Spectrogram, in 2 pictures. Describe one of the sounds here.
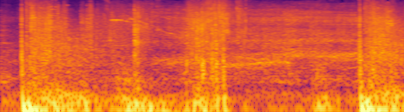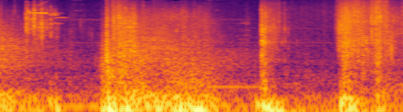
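A monster growls and snarls.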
